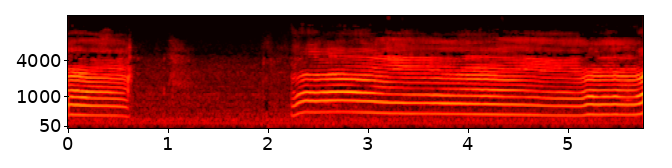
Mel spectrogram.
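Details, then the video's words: Pet cat whose call sounds like a fire truck: a short falling meow, a pause, then one long steady siren-like howl lasting about three seconds that swells slightly at the end. "cat sound like a Fire Truck!"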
